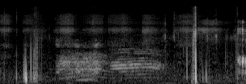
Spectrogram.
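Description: Minecraft cow mooing in the video game, a couple of short low moos close by, with brief game clicks and faint talk around them.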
